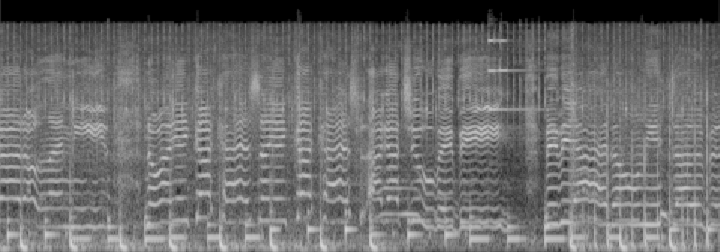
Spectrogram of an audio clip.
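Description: A pop song cover recorded by Kurt Hugo Schneider, played on bicycle parts (bell, brake cables, spokes, tires, frame): steady, loud rhythm of clicks and ratcheting taps, with twangy pitched tones carrying a melody and a female singer's voice over the beat.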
